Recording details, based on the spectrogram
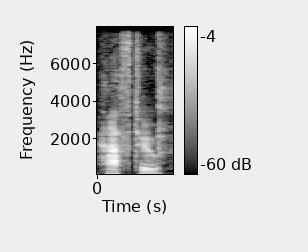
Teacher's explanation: when i say have to i'm usually saying half with an f sound have to uh not everyone does that but i i certainly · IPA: /v/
